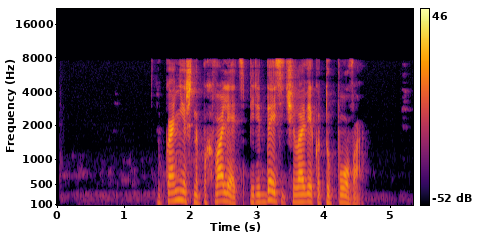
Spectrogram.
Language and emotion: Russian, angry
